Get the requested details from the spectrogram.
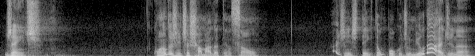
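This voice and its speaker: A man's voice: mid-range voice, gravelly, a bit bright, slightly rough. A middle-aged man with a Brazilian Portuguese accent, preaching a sermon as pastor, mixing personal stories with dramatic Bible reading.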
